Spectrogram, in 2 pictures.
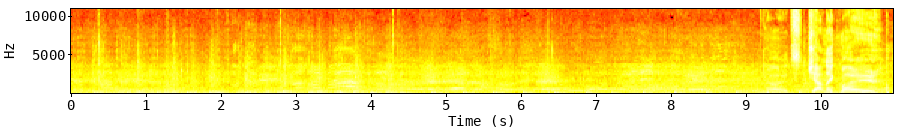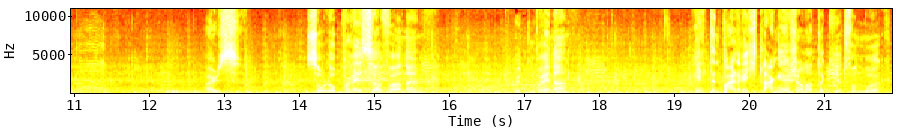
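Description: A large stadium crowd murmurs and chants in the open air.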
